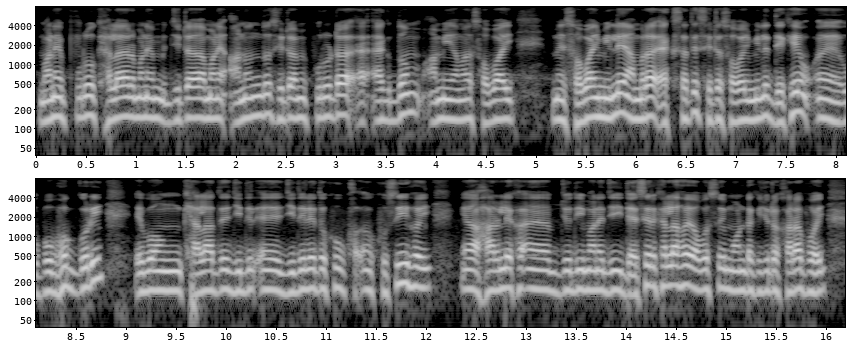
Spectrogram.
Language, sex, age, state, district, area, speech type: Bengali, male, 30-45, West Bengal, Jhargram, rural, spontaneous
